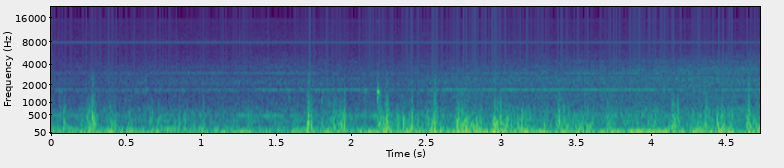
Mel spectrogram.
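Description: Electric passenger train of double-deck coaches passing close by. A heavy low rumble runs under a rapid, irregular clatter of wheels over rail joints and points.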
